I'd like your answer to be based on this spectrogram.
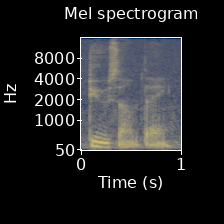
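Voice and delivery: soft embarrassed whisper. Real, not acted. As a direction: drop to a whisper, shy. Embarrassed whisper about bowel.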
